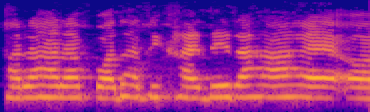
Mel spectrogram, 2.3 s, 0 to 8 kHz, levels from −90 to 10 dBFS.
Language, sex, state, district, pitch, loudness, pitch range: Hindi, female, Bihar, Vaishali, 280 Hz, -14 LUFS, 275-290 Hz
